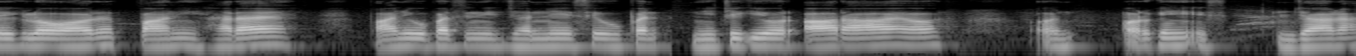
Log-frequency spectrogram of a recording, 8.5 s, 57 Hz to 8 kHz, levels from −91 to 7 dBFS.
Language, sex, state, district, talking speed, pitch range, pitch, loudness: Hindi, male, Uttar Pradesh, Jalaun, 185 wpm, 135-145 Hz, 140 Hz, -19 LUFS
